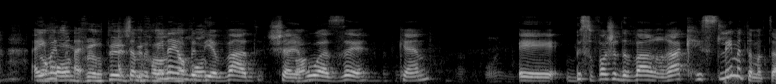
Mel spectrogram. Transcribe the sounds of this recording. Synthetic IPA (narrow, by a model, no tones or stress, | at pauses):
ʔa̰imvet̪at̪amevinajo̞mbed̪ijavadʃeaeʁuaːze̞ke̞n | ebeso̞fo̞ʃeld̪avaʁʁakhislimet̪amat͡sa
